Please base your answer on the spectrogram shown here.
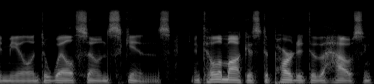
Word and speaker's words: Telemachus: Telmachus, it's going to be moving forward.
